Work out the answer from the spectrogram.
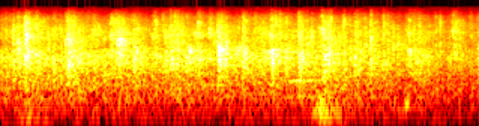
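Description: An audience applauds a pastor couple, giving steady, dense clapping at a fairly low level throughout.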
